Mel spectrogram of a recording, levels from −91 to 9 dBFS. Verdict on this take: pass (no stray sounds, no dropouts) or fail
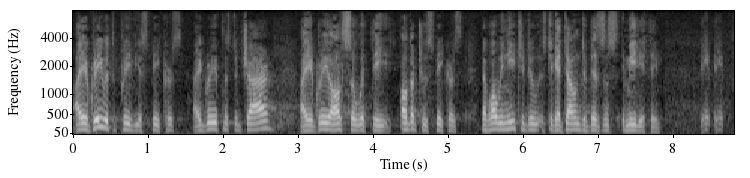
fail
